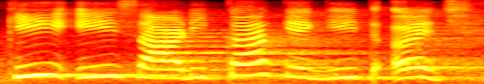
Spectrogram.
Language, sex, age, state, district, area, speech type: Maithili, female, 18-30, Bihar, Supaul, rural, read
